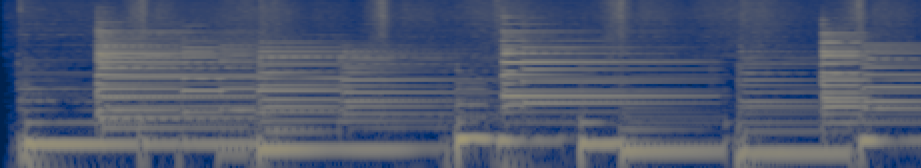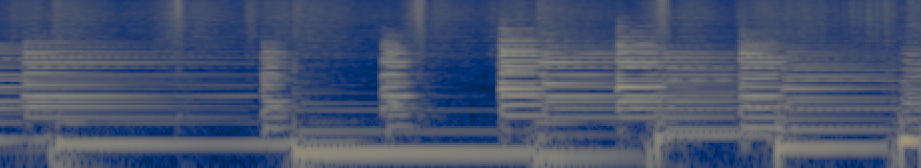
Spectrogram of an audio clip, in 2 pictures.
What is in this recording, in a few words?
ensemble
